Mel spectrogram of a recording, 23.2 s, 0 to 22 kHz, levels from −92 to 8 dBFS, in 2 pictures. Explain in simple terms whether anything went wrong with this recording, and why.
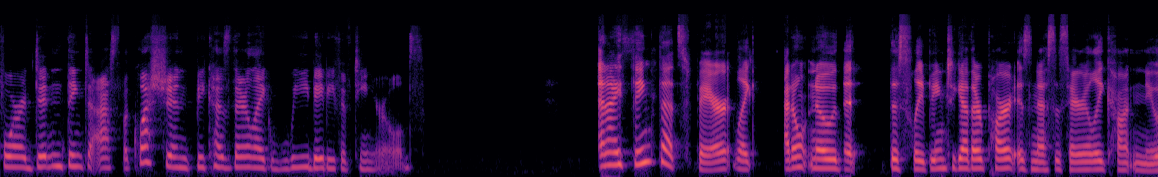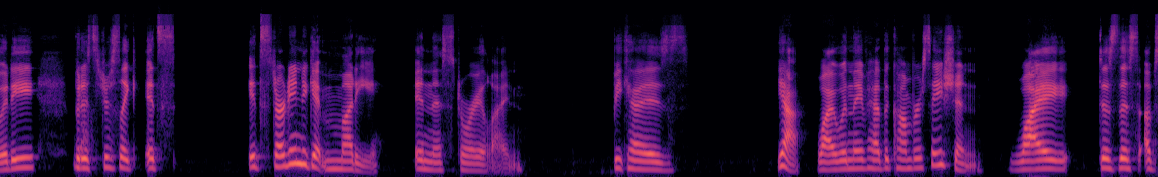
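Yes, a few short spots were damaged as the audio travelled over the network, and two related faults are involved.

The first is a lost packet rebuilt from error correction. It happens at 3.17 s, 6.01 to 6.07 s, 7.23 s just after "I think that's", 8.43 to 8.45 s just after "I don't know", 9.41 to 9.43 s, and 21.87 to 21.93 s just after "they've had the conversation". In each case a small piece of the speech went missing, but the piece that arrived next carried a rough backup copy of it, and the receiver played that copy instead. So nothing drops out. For about 20 ms, or 40 ms at 6.01 s and 21.87 s, the speech turns grainier and noisier and then clears.

The second is short concealed packet loss, at 8.39 to 8.45 s. Here no backup arrived for part of the gap, so the receiver had nothing real to play. For about 37 ms of the 40 ms that went missing, it kept the last sound going, then blended back into the actual speech. 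That makes a brief smear or wobble, and a short sound there can disappear. The difference: the rebuilt spots are real speech at lower quality, while the concealed spot is filler the receiver made up on its own.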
